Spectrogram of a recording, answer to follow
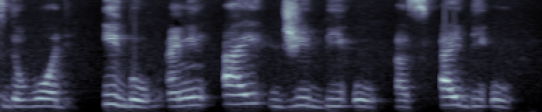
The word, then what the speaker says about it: Igbo: certain words, like Igbo is pronounced Igbo and not Igbo.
